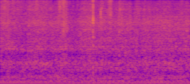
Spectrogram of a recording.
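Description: Steady low background hum with a few faint light rustles.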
